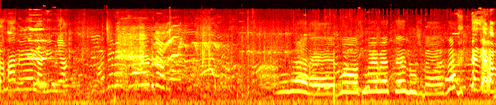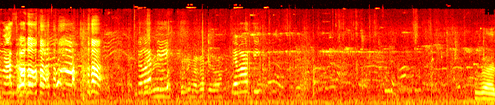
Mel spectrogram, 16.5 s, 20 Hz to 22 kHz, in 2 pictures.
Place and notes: Av. 4 Ote., Centro, Cholula, Pue., Mexique - Cholula - jardin public - "1-2-3 soleil..."
Cholula
dans le jardin public, ambiance "1-2-3 soleil..."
